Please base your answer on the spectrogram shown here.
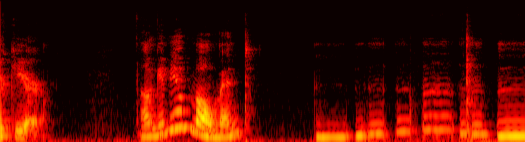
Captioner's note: hums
